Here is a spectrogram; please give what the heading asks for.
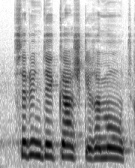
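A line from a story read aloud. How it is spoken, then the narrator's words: Plain. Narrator (French): répondit-il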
